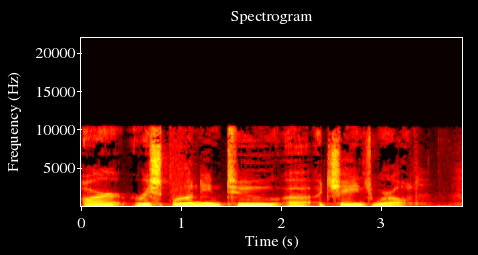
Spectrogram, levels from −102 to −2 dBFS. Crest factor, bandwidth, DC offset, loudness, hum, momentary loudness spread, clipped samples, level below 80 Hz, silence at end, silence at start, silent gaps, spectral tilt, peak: 18 dB; 10.5 kHz; under 0.1%; -25 LUFS; none; 10 LU; under 0.1%; -52 dBFS; 0 s; 0 s; none; -4.5 dB/octave; -8 dBFS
